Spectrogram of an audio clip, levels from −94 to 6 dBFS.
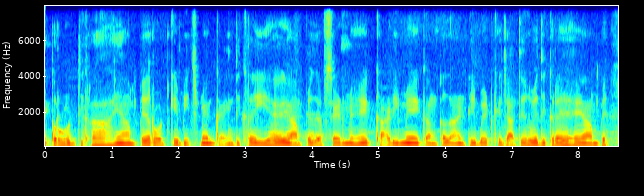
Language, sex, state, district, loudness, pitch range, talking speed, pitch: Hindi, male, Chhattisgarh, Rajnandgaon, -16 LUFS, 135-145 Hz, 260 wpm, 140 Hz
